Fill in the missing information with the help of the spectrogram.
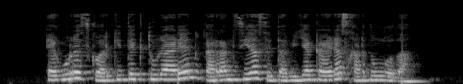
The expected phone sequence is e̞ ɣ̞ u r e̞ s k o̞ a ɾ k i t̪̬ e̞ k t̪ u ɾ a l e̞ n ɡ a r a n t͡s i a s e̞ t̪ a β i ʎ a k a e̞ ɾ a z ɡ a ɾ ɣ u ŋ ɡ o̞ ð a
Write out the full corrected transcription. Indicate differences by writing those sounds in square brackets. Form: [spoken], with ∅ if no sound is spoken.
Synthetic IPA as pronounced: e̞ ɣ̞ u r e̞ s k o̞ a ɾ k i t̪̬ e̞ k t̪ u ɾ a [ɾ] e̞ [ŋ] ɡ a r a n t͡s i a s e̞ t̪ a β i ʎ a k a e̞ ɾ a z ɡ a ɾ [ð] u ŋ ɡ o̞ ð a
